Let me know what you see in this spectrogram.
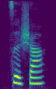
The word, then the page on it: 自杀: zì shā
